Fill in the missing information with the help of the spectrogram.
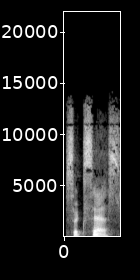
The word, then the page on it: success: American English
